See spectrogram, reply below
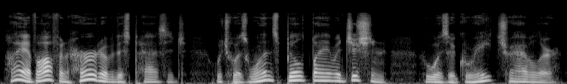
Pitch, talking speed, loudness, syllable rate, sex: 135 Hz, 200 wpm, -18 LUFS, 5.4 syllables/s, male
